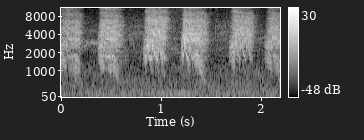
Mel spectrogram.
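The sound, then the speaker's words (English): A male satin bowerbird gives a rapid series of six harsh, raspy squawks in an even rhythm, loud, with no voices present. “I know I'm saying he and him, and that's because only the male bower bird builds the bower and sings and dances like this, and only the male has those satiny navy blue feathers.”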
